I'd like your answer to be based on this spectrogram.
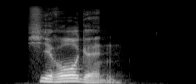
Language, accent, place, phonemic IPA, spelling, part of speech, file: German, Germany, Berlin, /çiˈʁʊʁɡɪn/, Chirurgin, noun, De-Chirurgin.ogg
- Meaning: surgeon (female) (doctor who performs surgery)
